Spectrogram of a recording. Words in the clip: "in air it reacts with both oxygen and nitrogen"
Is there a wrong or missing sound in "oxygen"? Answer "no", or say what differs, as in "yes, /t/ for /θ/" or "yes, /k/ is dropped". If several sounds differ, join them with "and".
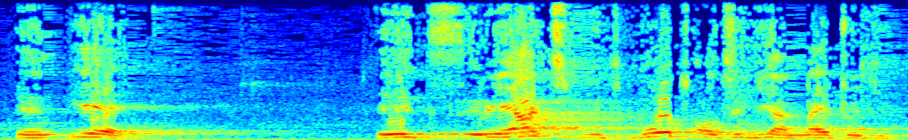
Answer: yes, /n/ is dropped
